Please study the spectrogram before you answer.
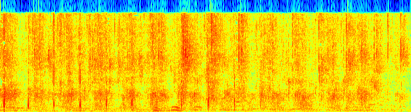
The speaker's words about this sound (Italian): Un applauso.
